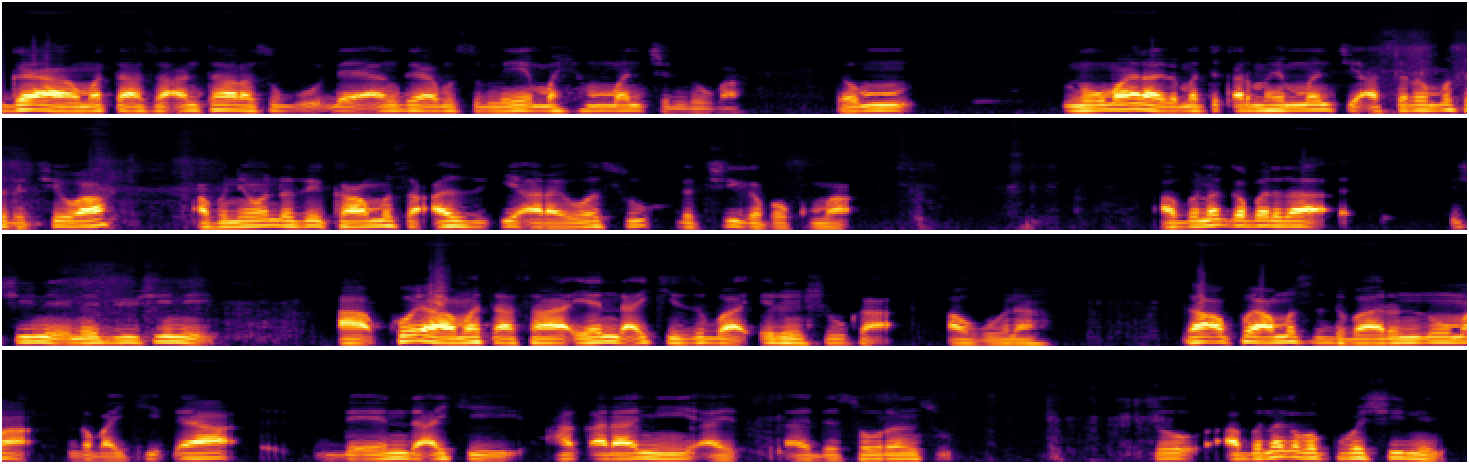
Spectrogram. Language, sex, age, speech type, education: Hausa, male, 15-29, spontaneous, primary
